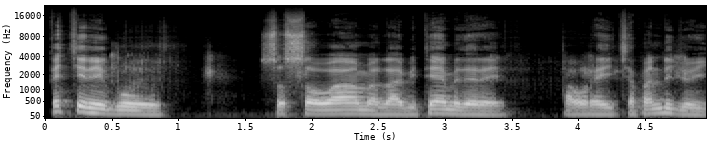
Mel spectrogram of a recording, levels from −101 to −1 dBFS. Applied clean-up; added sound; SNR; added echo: neural mask model DeepFilterNet 3.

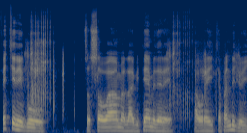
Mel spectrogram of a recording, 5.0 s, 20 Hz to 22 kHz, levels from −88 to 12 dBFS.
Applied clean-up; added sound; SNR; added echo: neural mask model RNNoise.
